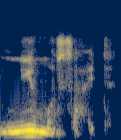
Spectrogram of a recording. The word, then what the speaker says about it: pneumocyte: here it's like the the p is silent and you just say pneumocyte okay so this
